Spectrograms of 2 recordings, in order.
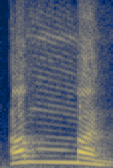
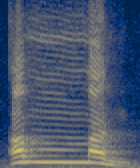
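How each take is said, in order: First: The m sound is doubled and held long. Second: The same.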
